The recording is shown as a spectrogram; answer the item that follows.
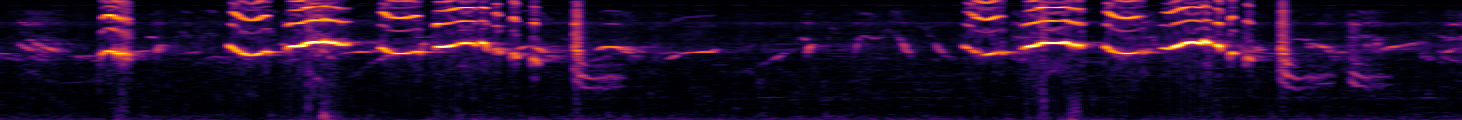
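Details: Lure recording of a singing Oriental magpie-robin meant to make lazy birds call back; two bursts of rich whistled phrases mixed with scratchy buzzes and downslurred notes, separated by a brief quieter pause.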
